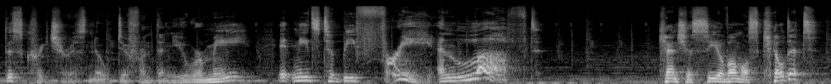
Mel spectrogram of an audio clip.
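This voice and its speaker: Storybook magician, male, compassionate and earnest, tender delivery over clear music man acting. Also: mid-range voice, sing-song, unhurried, pitched above the performer's own voice. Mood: pleading. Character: gentle, compassionate male magician pleading and soothing. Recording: music behind the voice.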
